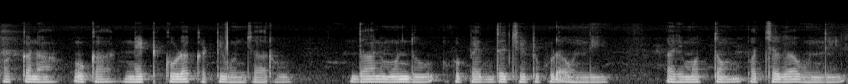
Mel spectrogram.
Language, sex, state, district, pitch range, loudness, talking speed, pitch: Telugu, male, Telangana, Mahabubabad, 115-125 Hz, -18 LUFS, 120 wpm, 120 Hz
